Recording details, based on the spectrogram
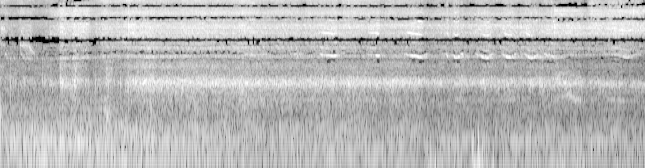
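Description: Continuous high-pitched whine with hiss, steady throughout; a dental drill running during a wisdom tooth extraction.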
